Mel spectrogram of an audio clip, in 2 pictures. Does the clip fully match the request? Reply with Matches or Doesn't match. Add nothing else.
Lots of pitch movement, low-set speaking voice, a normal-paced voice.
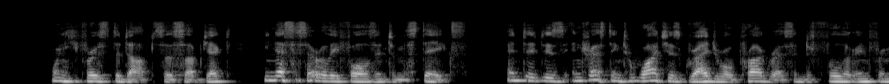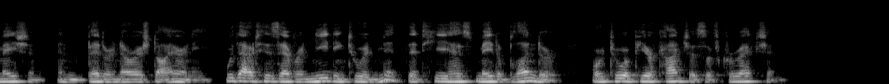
Doesn't match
